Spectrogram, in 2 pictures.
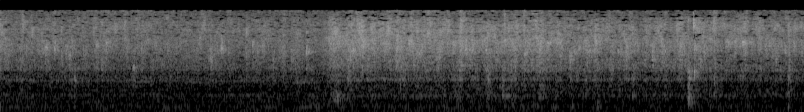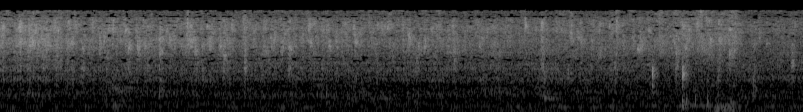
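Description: Chopped vegetables frying in oil in an aluminium kadai on a gas stove, a steady soft sizzle. A few light clicks from utensils are heard.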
